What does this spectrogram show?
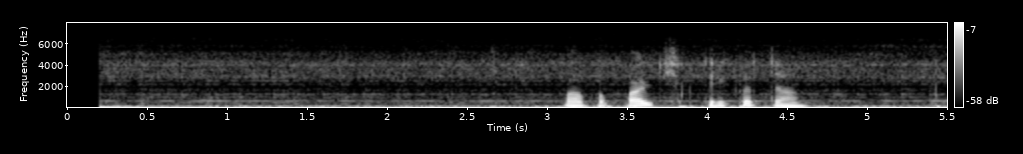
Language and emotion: Russian, neutral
